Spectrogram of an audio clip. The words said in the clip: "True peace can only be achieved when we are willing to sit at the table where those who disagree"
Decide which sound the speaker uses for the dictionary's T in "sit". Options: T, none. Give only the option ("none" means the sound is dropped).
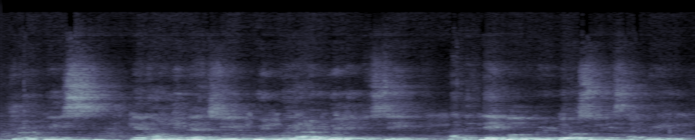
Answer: none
